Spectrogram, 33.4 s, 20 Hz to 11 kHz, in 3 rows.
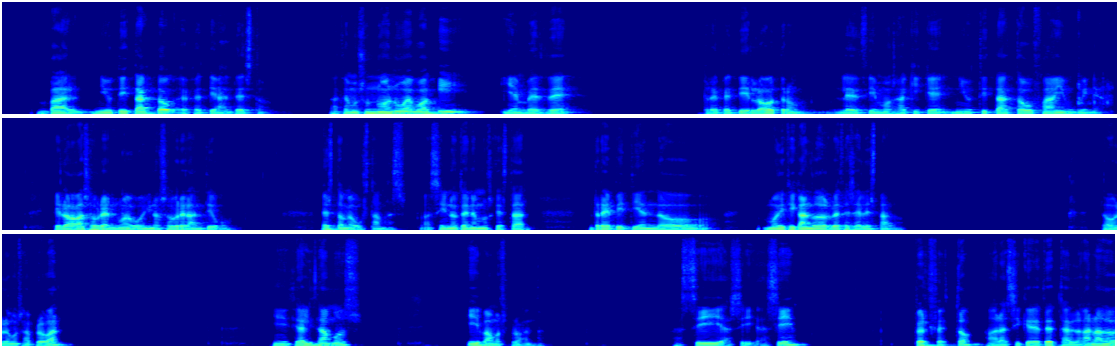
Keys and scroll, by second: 2.0 Tab, 7.5 Tab, 11.4 Tab, 12.1 alt+super+l, 20.6 ctrl+r.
